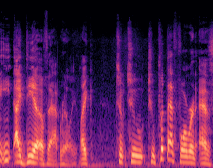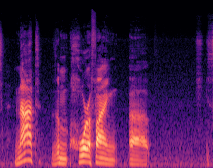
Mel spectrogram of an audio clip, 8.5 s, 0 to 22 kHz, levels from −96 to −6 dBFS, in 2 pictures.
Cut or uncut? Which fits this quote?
uncut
